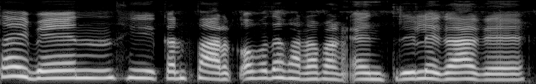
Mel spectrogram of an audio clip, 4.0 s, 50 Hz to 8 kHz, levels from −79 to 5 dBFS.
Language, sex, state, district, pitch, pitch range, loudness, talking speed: Chakma, female, Tripura, Dhalai, 240 Hz, 225-260 Hz, -13 LUFS, 165 wpm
